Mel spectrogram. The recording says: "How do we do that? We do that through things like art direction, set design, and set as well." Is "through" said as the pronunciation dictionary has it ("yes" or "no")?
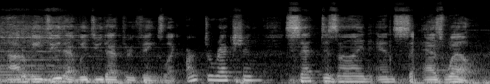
yes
